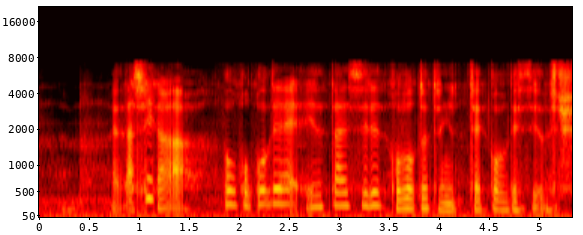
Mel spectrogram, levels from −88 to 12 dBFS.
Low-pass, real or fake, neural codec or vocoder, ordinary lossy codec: 7.2 kHz; fake; autoencoder, 22.05 kHz, a latent of 192 numbers a frame, VITS, trained on many speakers; none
